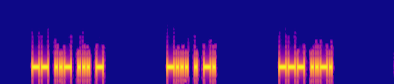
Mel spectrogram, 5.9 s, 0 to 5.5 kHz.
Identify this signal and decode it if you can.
Morse code, heard as a keyed tone, about 34 wpm, 550 Hz. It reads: MUST BEN OF
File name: Ultimate Word List / 35WPM Ultimate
